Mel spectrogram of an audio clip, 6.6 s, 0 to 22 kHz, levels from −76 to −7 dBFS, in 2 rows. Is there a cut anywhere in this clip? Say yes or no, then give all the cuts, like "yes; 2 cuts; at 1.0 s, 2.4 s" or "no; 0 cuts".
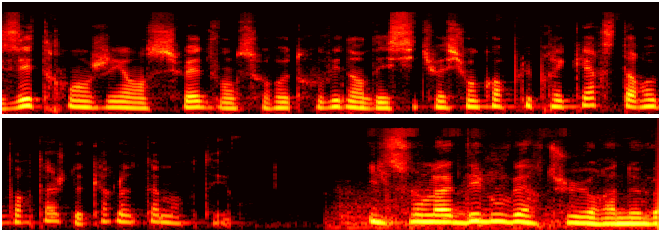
no; 0 cuts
